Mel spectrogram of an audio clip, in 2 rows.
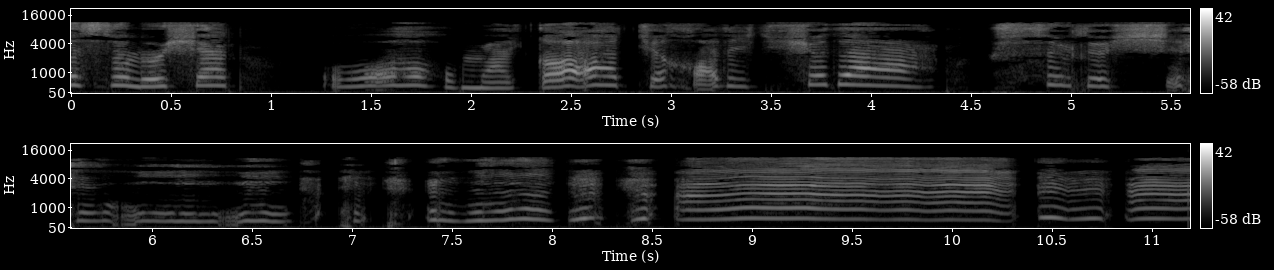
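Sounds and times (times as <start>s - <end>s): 
speech: 0.1s - 9.8s
baby crying: 6.0s - 11.1s.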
